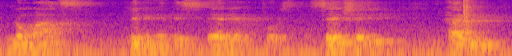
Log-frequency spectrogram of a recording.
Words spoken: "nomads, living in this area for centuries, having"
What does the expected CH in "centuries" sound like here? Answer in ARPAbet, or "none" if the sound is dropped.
SH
